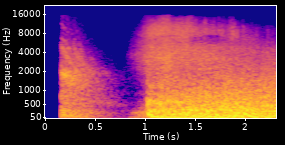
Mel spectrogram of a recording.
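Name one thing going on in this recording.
A loud, steady roaring blast of magic fills the end.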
